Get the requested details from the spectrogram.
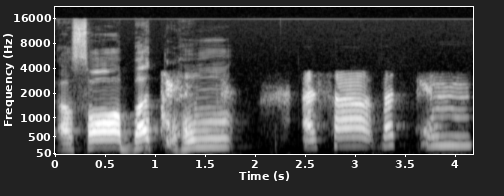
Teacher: स्वाद को पुर पढ़े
